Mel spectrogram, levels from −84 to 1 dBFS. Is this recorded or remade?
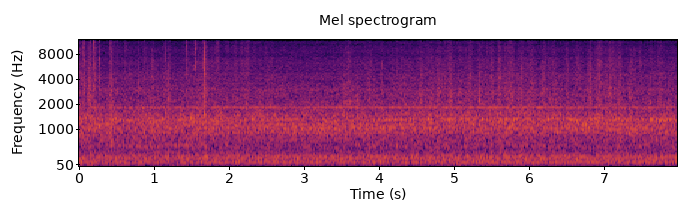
recorded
